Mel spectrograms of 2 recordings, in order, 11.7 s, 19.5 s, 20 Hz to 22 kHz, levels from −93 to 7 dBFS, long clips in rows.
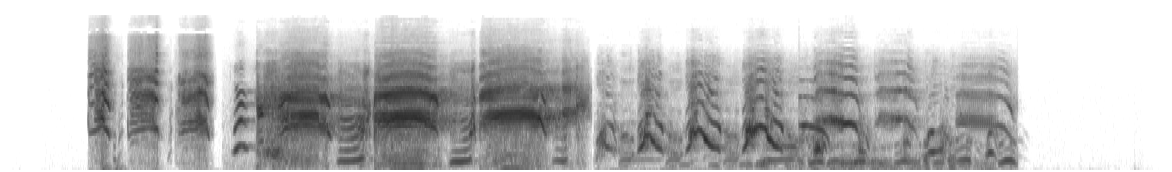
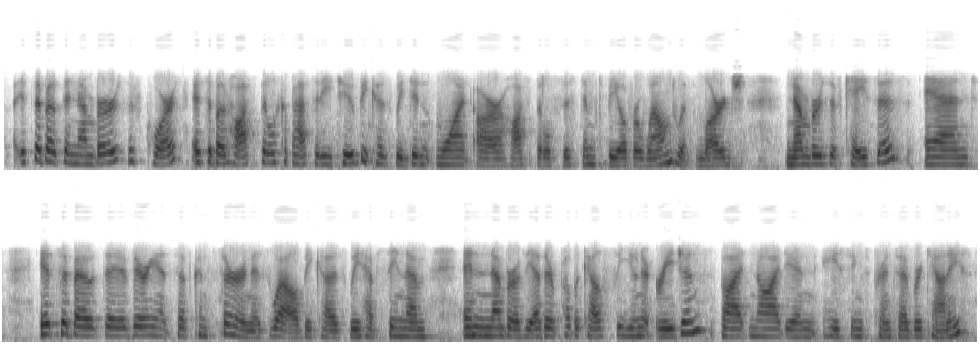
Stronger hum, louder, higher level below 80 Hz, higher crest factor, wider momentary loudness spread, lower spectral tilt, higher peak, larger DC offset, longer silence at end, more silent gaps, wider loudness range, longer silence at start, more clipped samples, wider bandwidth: neither; first, -14 LUFS vs -21 LUFS; first, -54 dBFS vs -66 dBFS; about the same, 16 dB vs 18 dB; first, 18 LU vs 7 LU; second, -2.5 dB/octave vs -9 dB/octave; about the same, 0 dBFS vs -2 dBFS; neither; first, 1.55 s vs 0.05 s; neither; first, 12 LU vs 1 LU; first, 0.85 s vs 0.1 s; neither; first, 11.5 kHz vs 4 kHz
